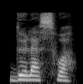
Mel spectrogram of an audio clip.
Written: De la soie

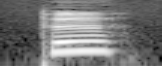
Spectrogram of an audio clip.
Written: Pe

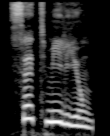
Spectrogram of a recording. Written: 7000000

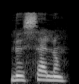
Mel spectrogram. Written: Le salon

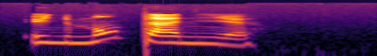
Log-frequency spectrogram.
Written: Une montagne

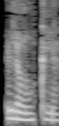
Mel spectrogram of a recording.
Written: L'oncle

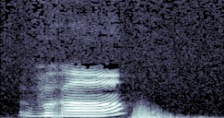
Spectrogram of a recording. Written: Vrin

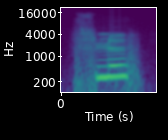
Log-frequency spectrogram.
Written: Fle

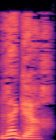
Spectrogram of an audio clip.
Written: la gare

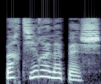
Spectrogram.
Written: partir à la pêche

